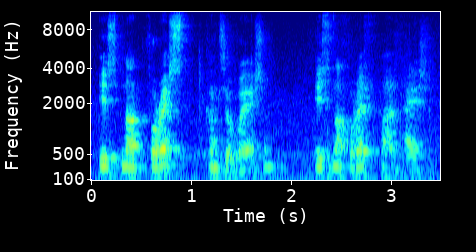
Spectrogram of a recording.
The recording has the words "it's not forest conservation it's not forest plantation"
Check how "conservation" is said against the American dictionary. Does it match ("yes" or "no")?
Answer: yes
